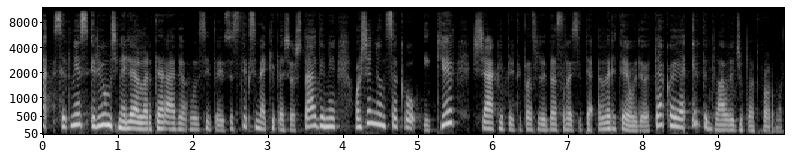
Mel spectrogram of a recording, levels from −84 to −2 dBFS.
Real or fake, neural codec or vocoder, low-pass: fake; codec, 44.1 kHz, 2.6 kbps, DAC; 10.8 kHz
